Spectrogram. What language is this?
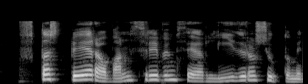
Icelandic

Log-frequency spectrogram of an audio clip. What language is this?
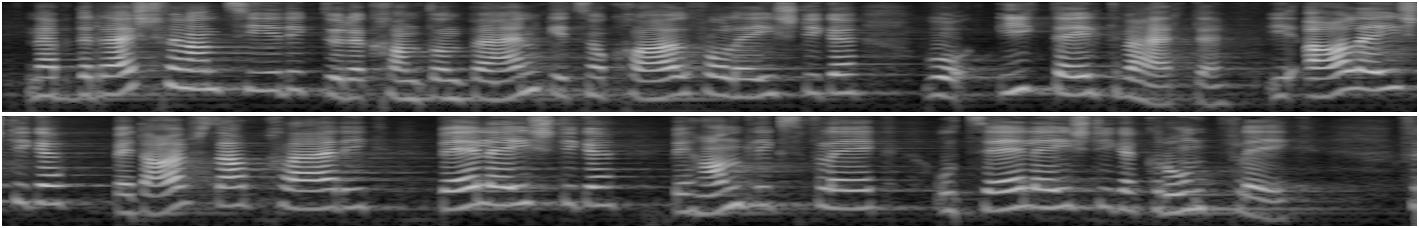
Swiss German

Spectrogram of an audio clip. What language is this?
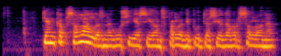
Catalan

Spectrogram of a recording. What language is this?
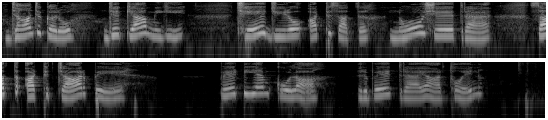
Dogri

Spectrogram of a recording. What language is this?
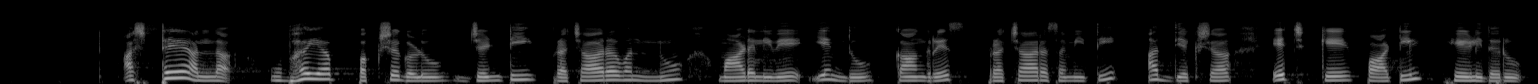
Kannada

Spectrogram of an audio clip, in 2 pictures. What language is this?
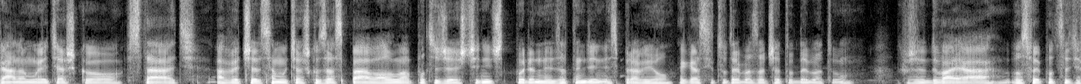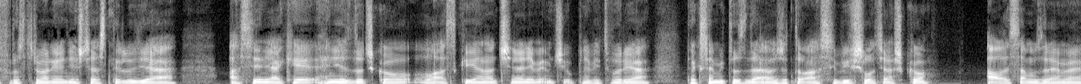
Slovak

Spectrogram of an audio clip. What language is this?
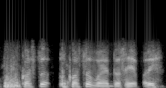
Nepali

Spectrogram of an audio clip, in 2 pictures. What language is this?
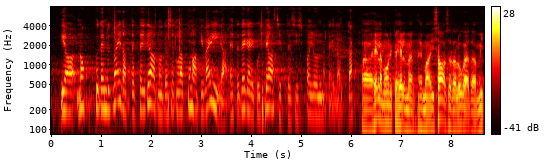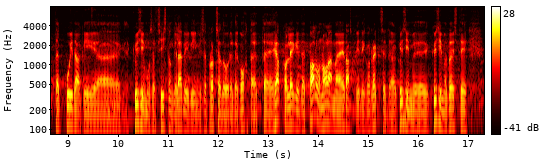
Estonian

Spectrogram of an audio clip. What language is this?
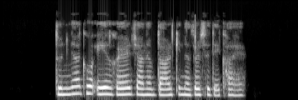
Urdu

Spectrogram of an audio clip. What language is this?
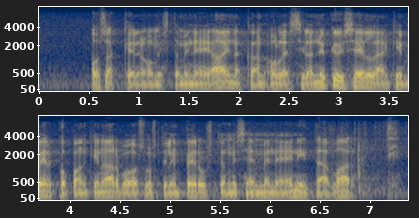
Finnish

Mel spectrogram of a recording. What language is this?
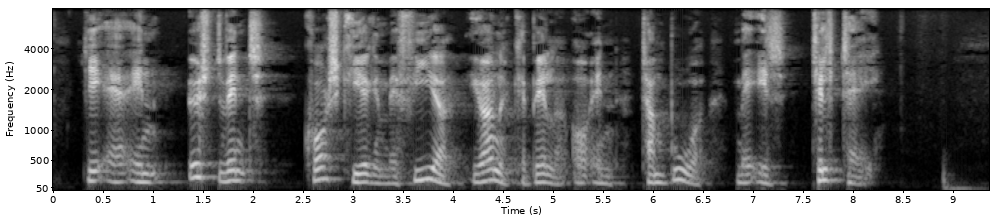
Danish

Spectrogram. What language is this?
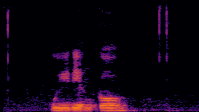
Min Nan Chinese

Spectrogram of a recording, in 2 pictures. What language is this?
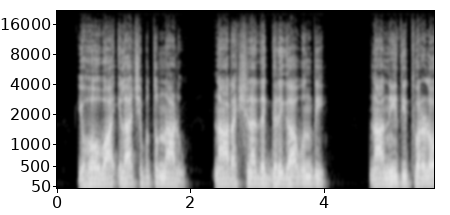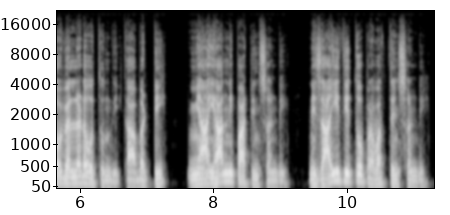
Telugu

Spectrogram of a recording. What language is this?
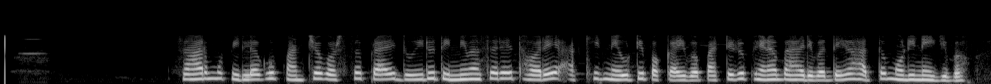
Odia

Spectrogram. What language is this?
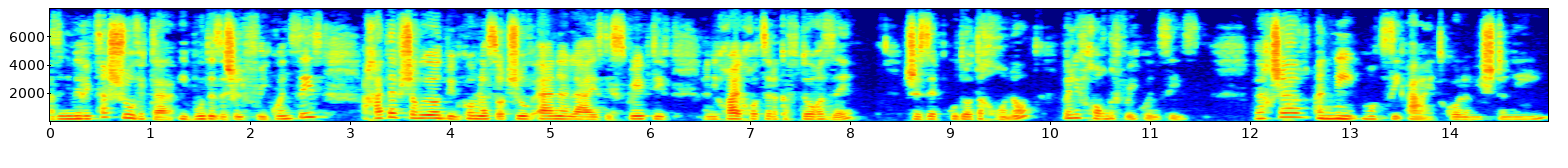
Hebrew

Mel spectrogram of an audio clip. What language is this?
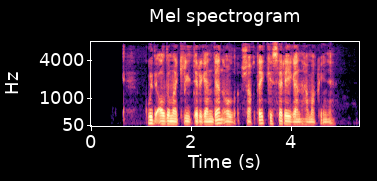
Bashkir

